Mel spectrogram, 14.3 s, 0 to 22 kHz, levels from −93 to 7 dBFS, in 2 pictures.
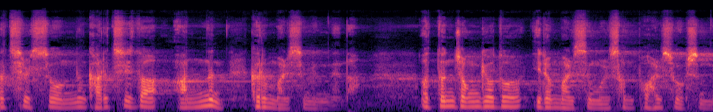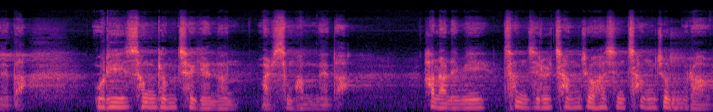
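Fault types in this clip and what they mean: AAC frame loss with concealment: near the very end, from 13.83 to 14.03 s, about 128 ms of coded audio drops out, which fits three lost frames, and the decoder patches the gap by extrapolating from the last good spectrum, leaving a brief smeared, noisy, phasey stretch rather than a clean gap.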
